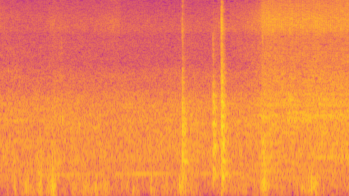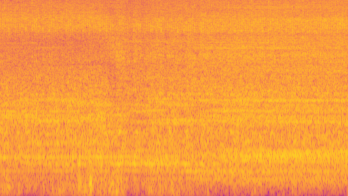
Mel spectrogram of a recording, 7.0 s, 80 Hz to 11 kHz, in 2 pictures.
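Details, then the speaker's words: 2008 Chevrolet Avalanche 5.3L V8, hood open at idle. A smooth, steady idle with fan hiss and no squeaks, groans or knocks; the engine sounds healthy. "as you can hear no odd squeaks or groans it's your typical 5.3 L V8 awesome engine"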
